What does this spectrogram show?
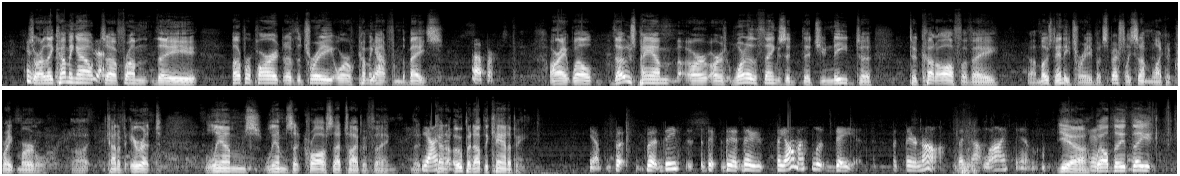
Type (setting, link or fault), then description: setting, busy venue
